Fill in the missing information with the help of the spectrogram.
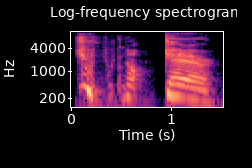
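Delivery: slow, breathy disbelief; breathed. A narrator's reading. Popham aghast at the professor, breathed. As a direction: breathe it out, slowly. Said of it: "breathed Popham".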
